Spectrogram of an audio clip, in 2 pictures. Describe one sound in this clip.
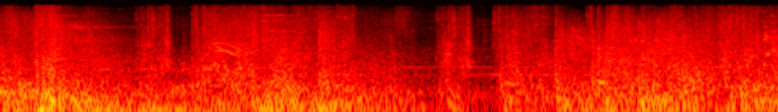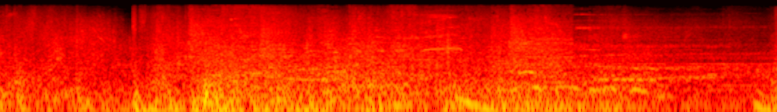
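Magic blasts whoosh and crackle in a busy video game battle.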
